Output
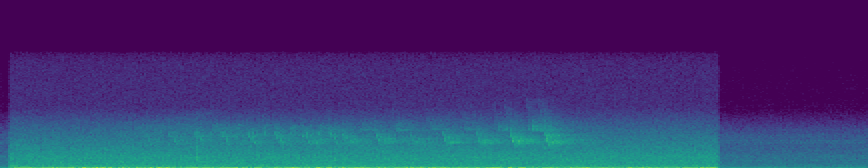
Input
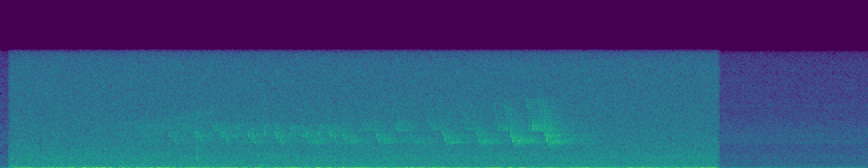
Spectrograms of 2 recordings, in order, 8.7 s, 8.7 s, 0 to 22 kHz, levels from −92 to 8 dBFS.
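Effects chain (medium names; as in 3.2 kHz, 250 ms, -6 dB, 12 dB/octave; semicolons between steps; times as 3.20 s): distance through air 290 m; trim +6 dB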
